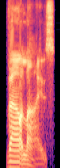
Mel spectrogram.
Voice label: "vowelize", British

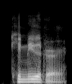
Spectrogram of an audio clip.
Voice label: "commuter", American

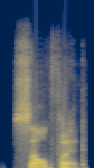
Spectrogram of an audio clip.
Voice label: "sulphate", American

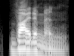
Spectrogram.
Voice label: "vitamin", American

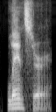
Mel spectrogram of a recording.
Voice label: "lancer", American

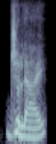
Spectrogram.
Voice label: "July", Indian

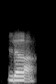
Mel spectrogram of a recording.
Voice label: "lur", Indian

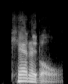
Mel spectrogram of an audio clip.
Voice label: "canoodle", American

